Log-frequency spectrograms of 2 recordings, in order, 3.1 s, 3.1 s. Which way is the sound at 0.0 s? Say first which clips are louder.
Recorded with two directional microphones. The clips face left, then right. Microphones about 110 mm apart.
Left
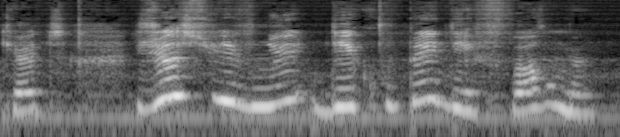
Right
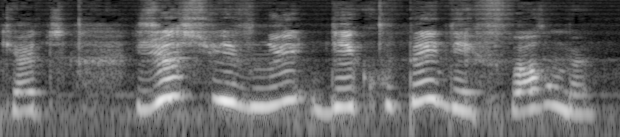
Left 3 dB; 45° right (ahead or behind).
